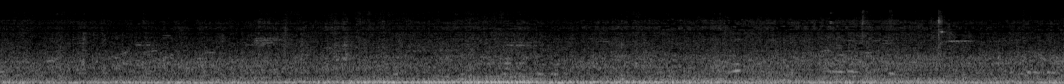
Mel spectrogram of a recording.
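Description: A steady low rumble of background noise like road traffic, swelling a little around the middle, with indistinct voices mixed in.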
